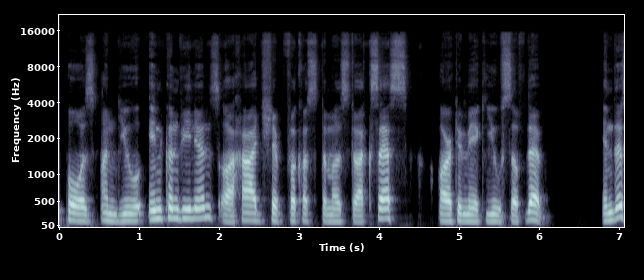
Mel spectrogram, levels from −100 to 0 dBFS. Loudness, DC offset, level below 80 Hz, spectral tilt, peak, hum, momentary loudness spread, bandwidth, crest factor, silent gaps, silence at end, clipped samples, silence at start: -24 LUFS; under 0.1%; -70 dBFS; -6.5 dB/octave; -6 dBFS; none; 8 LU; 15.5 kHz; 18 dB; 6.21-6.46 s, 6.60-6.77 s; 0 s; under 0.1%; 0.1 s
